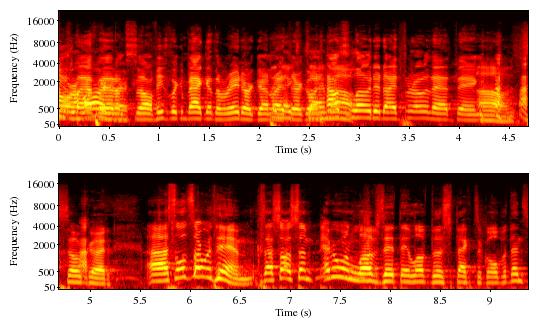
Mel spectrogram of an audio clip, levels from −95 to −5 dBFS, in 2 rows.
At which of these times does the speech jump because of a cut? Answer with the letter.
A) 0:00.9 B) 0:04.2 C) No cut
C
